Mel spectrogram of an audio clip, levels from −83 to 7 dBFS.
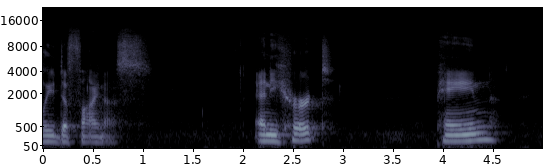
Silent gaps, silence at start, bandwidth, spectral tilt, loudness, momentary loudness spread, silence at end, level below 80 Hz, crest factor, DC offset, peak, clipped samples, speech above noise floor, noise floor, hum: none; 0 s; 13.5 kHz; -5 dB/octave; -39 LUFS; 16 LU; 0.45 s; -80 dBFS; 20 dB; under 0.1%; -22 dBFS; under 0.1%; 38 dB; -76 dBFS; none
